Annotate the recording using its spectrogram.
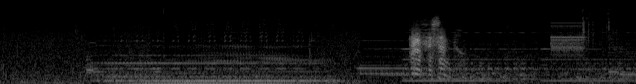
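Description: A scanning machine hums and beeps.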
